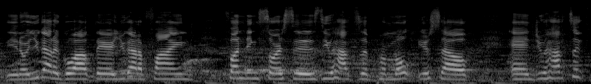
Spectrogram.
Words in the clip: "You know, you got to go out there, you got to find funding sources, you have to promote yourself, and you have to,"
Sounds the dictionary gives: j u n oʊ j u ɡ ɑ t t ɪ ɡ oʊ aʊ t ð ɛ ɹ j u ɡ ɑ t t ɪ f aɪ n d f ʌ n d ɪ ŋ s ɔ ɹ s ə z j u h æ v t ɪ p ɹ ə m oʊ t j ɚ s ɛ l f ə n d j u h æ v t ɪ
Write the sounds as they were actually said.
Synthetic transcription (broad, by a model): j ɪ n oʊ j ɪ ɡ ɑ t t ɪ ɡ oʊ aʊ t ð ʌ ɹ j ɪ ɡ ɑ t t ɪ f aɪ n d f ʌ n d ɪ ŋ s ɔ ɹ s ə z j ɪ h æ f t ɪ p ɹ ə m oʊ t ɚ s ɛ l f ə n j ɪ h æ f t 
